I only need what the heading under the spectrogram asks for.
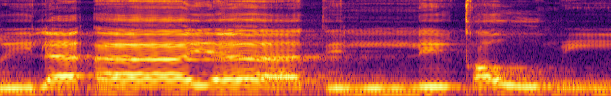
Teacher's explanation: تنوین کے بعد لام حروف یرملون میں سے ہے تو یہاں پر ادغام بلا غنہ ہوگا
